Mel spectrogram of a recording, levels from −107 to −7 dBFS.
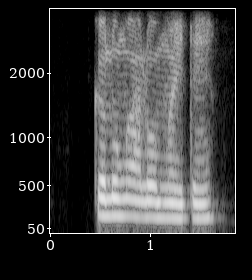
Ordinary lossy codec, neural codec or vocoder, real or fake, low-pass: Opus, 16 kbps; none; real; 3.6 kHz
